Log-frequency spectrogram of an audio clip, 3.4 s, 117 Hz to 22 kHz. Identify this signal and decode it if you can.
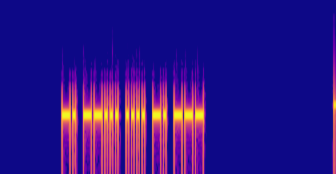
Morse code, heard as a keyed tone, about 44 wpm, 690 Hz. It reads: N7HNO
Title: USA Call Signs Repeated 2x 45wpm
